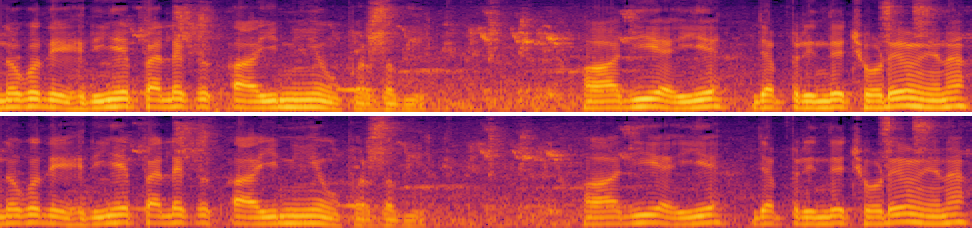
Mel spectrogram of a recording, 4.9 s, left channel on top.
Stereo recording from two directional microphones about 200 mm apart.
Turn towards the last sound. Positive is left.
turn(degrees=0)  # may be behind; listen again after turning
